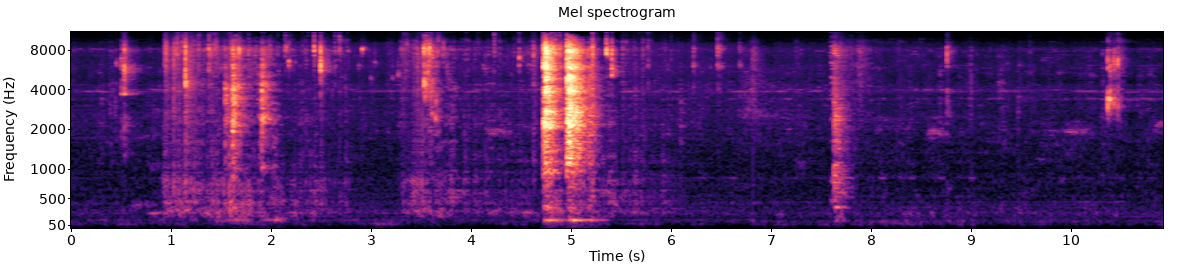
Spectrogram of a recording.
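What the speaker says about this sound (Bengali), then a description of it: "কাপটাকে একটু ভালো মতন ধুয়ে নিই।" Water splashes and trickles in short bursts as a small glass cup is rinsed, with clinks and handling noises in a quiet home kitchen, one louder splash midway.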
